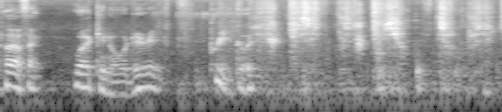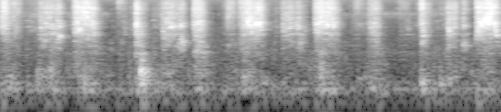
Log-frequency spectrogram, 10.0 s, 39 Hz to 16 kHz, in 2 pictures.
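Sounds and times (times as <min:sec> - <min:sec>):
plane shaving wood: 0:02.2 - 0:10.0.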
